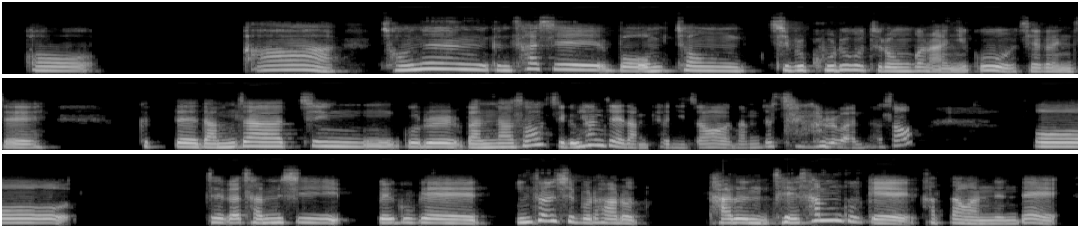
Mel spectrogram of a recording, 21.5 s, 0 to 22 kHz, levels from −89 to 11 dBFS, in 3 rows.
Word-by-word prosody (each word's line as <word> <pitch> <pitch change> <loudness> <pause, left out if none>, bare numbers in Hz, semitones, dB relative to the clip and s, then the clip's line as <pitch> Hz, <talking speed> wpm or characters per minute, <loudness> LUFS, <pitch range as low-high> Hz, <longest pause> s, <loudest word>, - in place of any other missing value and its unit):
어 215 -2 -3 1.0
아 245 -5 -2 0.3
저는 280 +1 +2
그 235 -2 -1
사실 270 -2 +1
뭐 210 -2 0
엄청 210 -1 0
집을 230 0 +1
고르고 235 +2 0
들어온 200 -3 -1
건 205 - -3
아니고 165 - -1
제가 185 - -4
인제 175 - -2 0.6
그때 205 -2 0
남자친구를 215 - +1
만나서 200 - 0
지금 210 -4 +1
현재의 275 -4 0
남편이죠. 175 0 -7
남자친구를 215 +5 -7
만나서 205 - -7 0.8
어 215 -1 +2 0.9
제가 220 -3 +1
잠시 215 +2 +1 0.2
외국에 205 -3 +3 0.2
인턴십을 245 -3 +2
하러 195 -3 0 0.4
다른 205 -2 +3
제 235 -3 +3
3 330 +7 +4
국에 195 - +2
갔다 205 -1 -3
왔는데 170 +1 0
210 Hz, 215 characters per minute, -22 LUFS, 195-235 Hz, 1.0 s, 3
